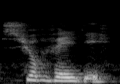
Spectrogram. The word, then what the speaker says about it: surveille: of the same verb, surveiller. It should be easier to say surveiller, and then you have to trim it to say surveille. So you can see surveiller has three syllables, surveille seulement deux.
